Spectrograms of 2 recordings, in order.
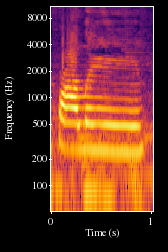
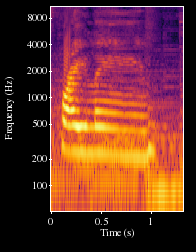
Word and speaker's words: praline: you get your praline in the South they call it praline um you know closer up north it's praline whichever you prefer and how to pronounce it um you also get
